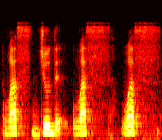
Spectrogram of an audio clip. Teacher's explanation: வாவ் ஃபத்ஹா சீன் சுக்குன் வஸ், நடுவில் இருக்கக்கூடிய ஹம்சத்துல் வசல் உச்சரிக்க மாட்டோம்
